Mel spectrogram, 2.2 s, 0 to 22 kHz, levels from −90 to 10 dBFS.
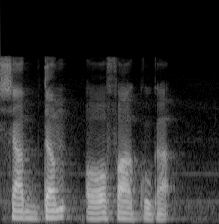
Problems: none marked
